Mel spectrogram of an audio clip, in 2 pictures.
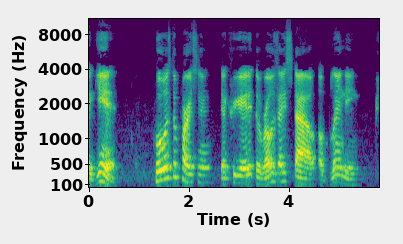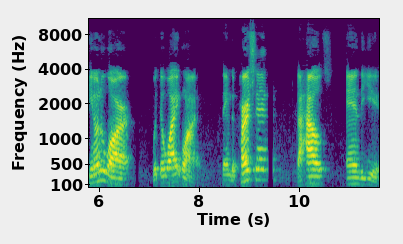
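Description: Talking very slowly with long, frequent pauses, a man with an American accent uses a fairly high pitch, very wide pitch swings and big swings in loudness. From US Midwest, St. Louis. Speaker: wine educator. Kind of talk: casual chat. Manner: animated.

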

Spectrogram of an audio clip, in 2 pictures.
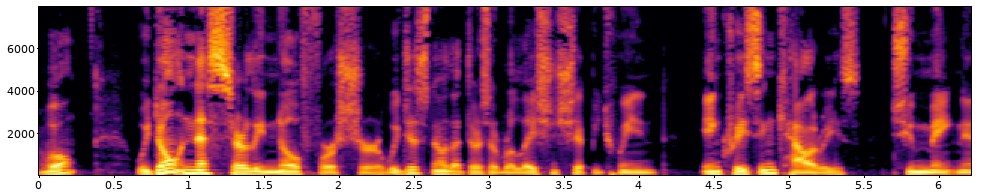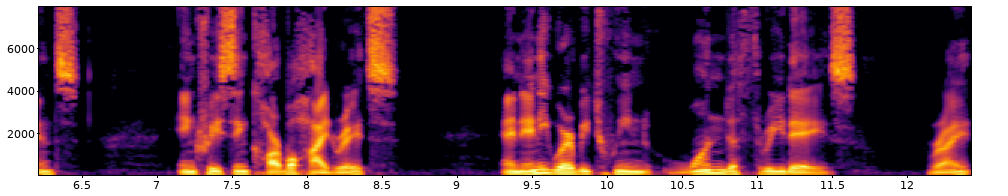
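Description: A man with an American accent has an ordinary speaking voice at a fairly low pitch, talking at a moderate pace with lively intonation in a dry, close sound with no echo on a very clean recording with a silent background. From Northern California. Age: 30s. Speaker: personal trainer and physique competitor. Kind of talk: casual interview.

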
